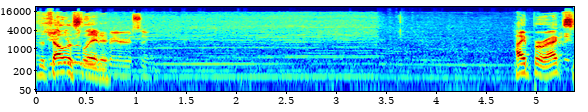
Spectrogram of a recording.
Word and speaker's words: HyperX: HyperX is the pronunciation. Okay. Like the microphone.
